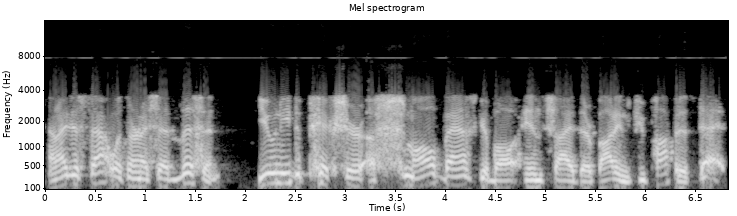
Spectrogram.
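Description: A man's voice: mid-range voice, lively intonation, brisk. A man telling casual stories as a guest calling in to a radio interview, on a dull, band-limited line. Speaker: interview guest, hunting show presenter.

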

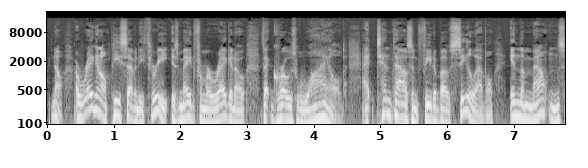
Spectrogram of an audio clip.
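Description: A man's voice: on the low side, breathy edge, dry recording. A man reading a scripted radio ad in a salesy announcer manner. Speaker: commercial announcer.

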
